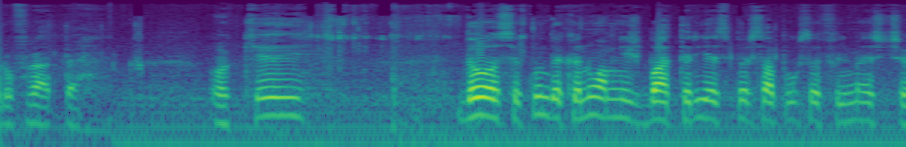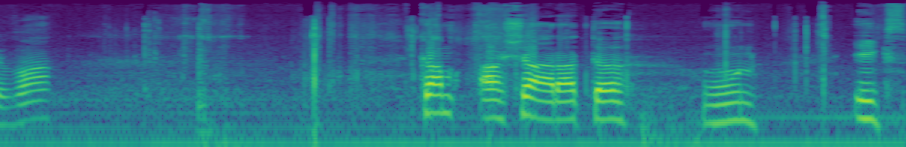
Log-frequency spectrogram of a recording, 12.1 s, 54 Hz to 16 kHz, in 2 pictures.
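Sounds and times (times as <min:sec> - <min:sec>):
low hum in car cabin: 0:00.0 - 0:12.0
man speaking: 0:01.4 - 0:02.1, 0:03.1 - 0:06.4, 0:08.9 - 0:12.0.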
